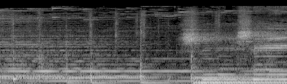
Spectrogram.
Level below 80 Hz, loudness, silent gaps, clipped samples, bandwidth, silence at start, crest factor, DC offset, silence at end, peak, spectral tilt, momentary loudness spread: -24 dBFS; -18 LUFS; none; under 0.1%; 16.5 kHz; 0 s; 14 dB; under 0.1%; 0 s; -2 dBFS; -4.5 dB/octave; 8 LU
